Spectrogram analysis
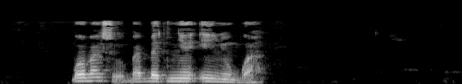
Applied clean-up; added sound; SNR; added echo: none; none; none; none.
